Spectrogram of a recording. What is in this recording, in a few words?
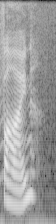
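"fine", English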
